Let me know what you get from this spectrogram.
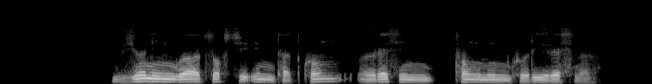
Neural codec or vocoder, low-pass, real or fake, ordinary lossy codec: none; 5.4 kHz; real; Opus, 32 kbps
